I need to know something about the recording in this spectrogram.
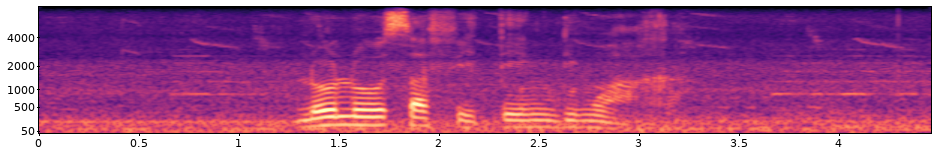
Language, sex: Tswana, male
